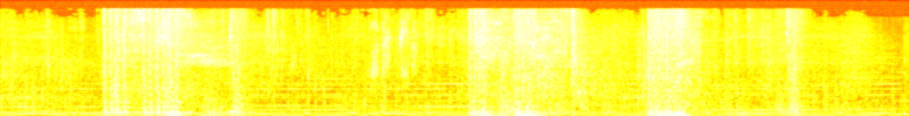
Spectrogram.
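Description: A rifle fires in loud, rapid bursts.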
